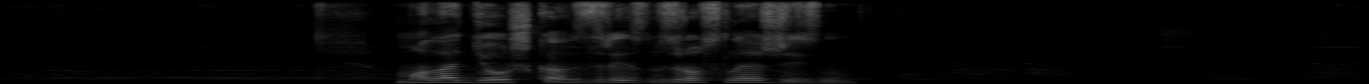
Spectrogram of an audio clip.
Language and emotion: Russian, neutral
